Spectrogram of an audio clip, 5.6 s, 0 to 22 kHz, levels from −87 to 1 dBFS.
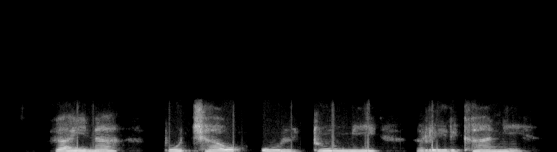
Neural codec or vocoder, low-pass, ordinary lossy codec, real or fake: none; 7.2 kHz; Opus, 16 kbps; real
